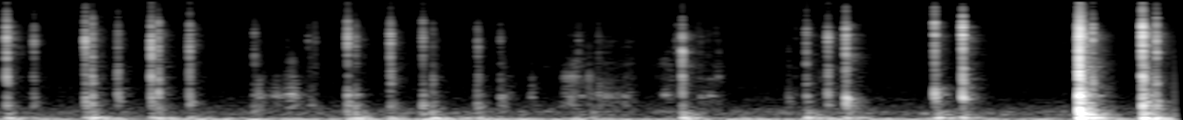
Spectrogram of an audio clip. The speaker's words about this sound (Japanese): タイピングはこんな感じでしょうか。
